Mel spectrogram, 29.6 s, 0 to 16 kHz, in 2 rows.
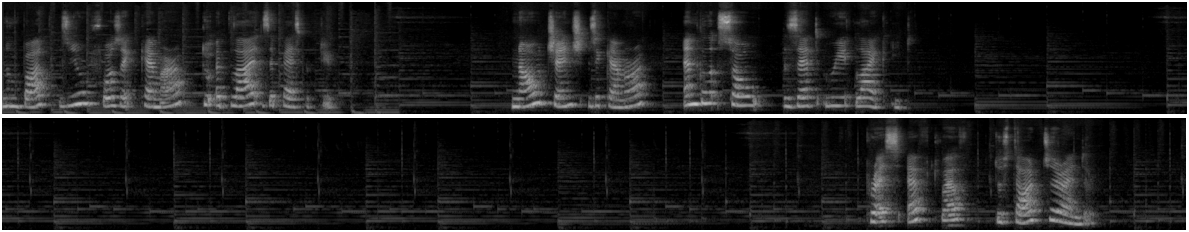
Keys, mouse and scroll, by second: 6.3 g, 7.7 x, 14.1 click, 15.6 g, 15.6 y, 19.0 click, 19.0 g, 19.2 z, 23.5-24.8 right drag, 26.1 F12.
